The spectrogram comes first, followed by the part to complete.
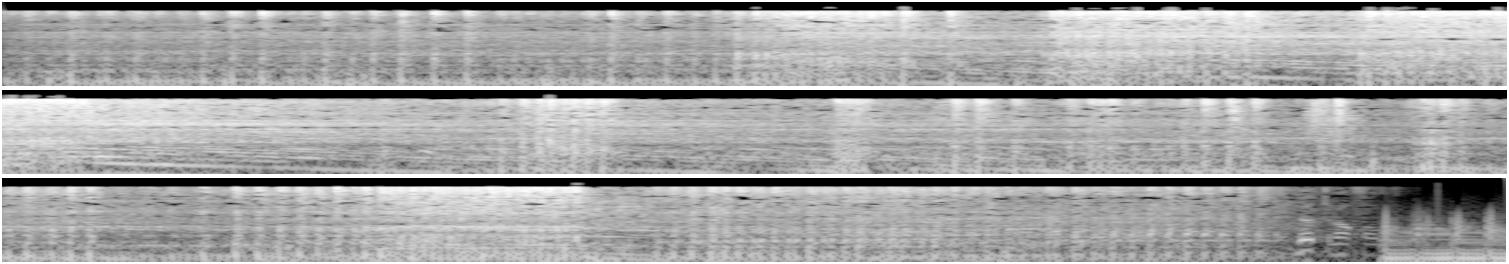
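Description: Two-stroke Honda sport motorcycle engine revving, its pitch rising and falling repeatedly, loudest in the first half and again briefly later on.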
